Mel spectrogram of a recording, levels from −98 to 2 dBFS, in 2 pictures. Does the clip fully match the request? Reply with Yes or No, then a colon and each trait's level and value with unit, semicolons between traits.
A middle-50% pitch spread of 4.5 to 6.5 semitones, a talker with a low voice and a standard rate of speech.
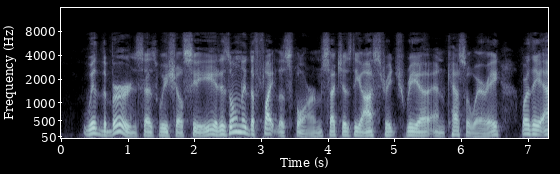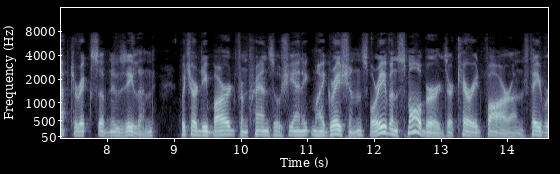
No: average, 3.7 semitones; low, 100 Hz; average, 175 wpm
